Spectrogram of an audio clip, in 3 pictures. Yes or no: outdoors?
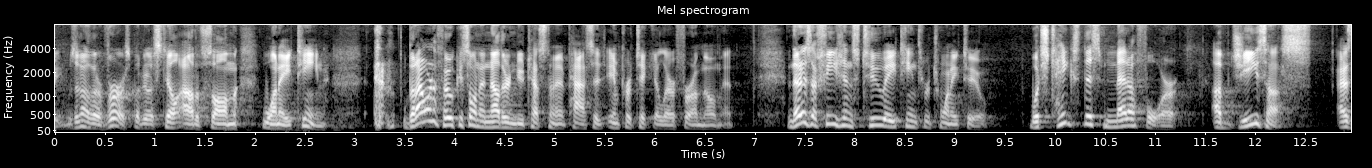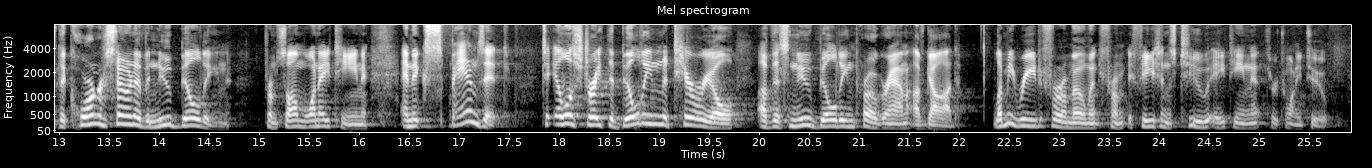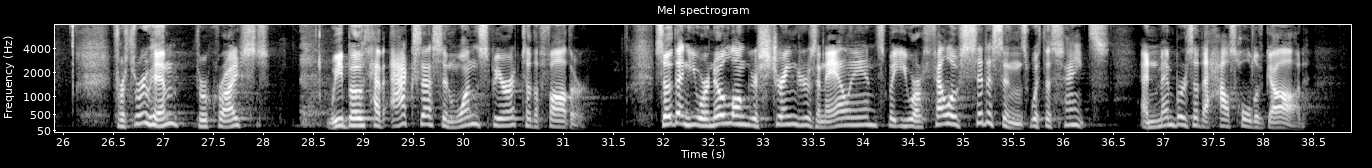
no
